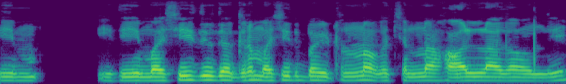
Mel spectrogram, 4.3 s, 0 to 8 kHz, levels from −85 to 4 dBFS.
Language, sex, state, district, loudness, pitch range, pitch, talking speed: Telugu, male, Andhra Pradesh, Krishna, -15 LUFS, 130-145 Hz, 130 Hz, 155 wpm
